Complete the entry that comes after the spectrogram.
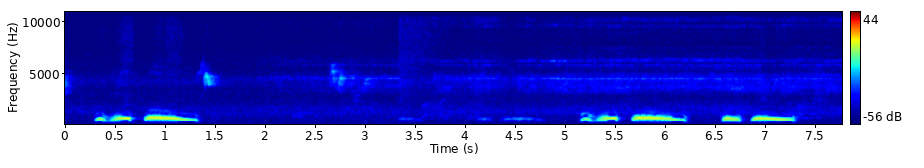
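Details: Spotted dove giving giọng thổ-style coos: a short dipping note then a longer, slurred descending coo, repeated after a pause with extra short notes added, and faint soft murmurs in between.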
